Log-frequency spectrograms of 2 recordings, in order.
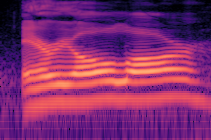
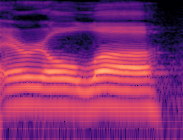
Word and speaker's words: areolar: purplish color and that's arol is how you say that not aiola arol is AR ol is a nipple okay just if you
